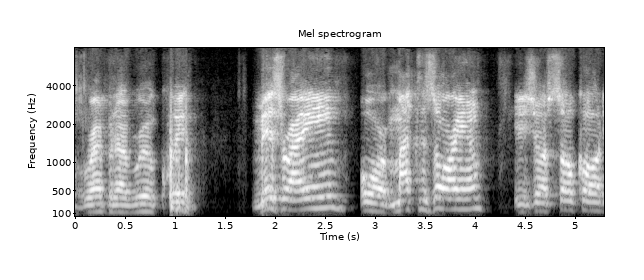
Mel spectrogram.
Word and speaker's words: Mizraim: Uh, Mizraim, all right, aka your Egyptians, all right, pronounce Matazarium in the Hebrew, Matazarium in the Hebrew, all right.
